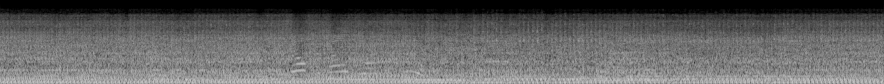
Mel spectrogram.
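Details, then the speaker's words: Mower with oil and gas, wouldn't start after three or four pulls, started on starting fluid: small single-cylinder runs unevenly, pitch wandering and surging; erratic rough running, cause unconfirmed. "i shot some gogo juice in there and then it started up however then it started to run really um erratically you know i'll show"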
